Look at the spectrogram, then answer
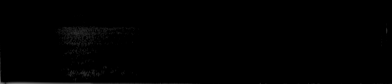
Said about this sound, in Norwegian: Så vi puster inn en gang til.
